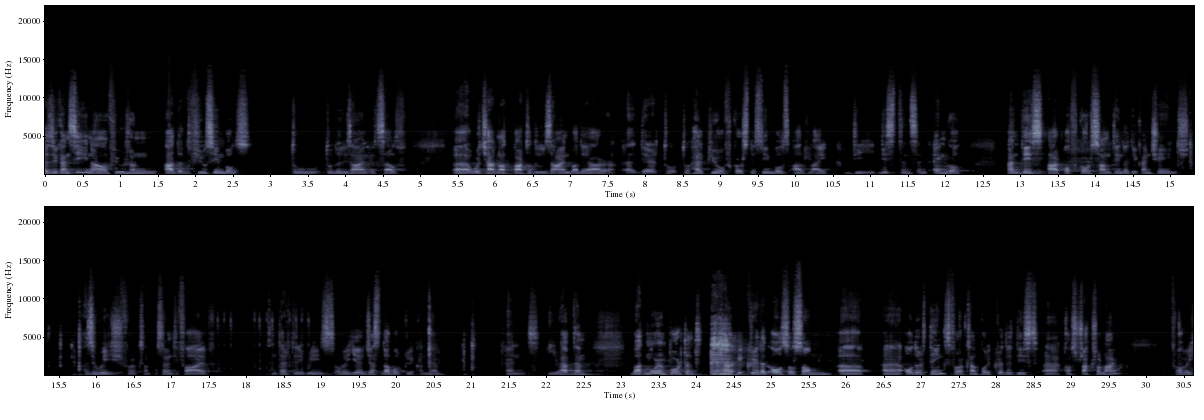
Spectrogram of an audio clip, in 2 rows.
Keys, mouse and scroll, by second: 13.5 click, 14.8 KP_7, 17.2 click, 19.9 KP_3, 20.6 Return, 27.2 click, 30.0 click.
